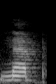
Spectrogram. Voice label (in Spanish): "nap", Silabas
